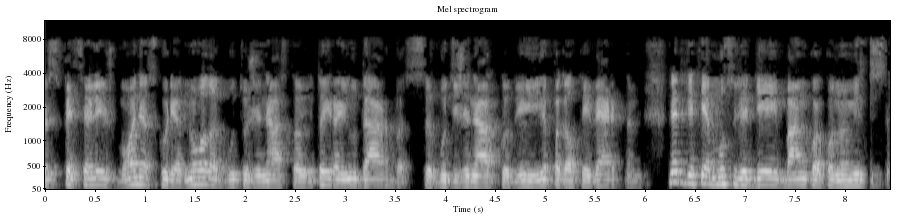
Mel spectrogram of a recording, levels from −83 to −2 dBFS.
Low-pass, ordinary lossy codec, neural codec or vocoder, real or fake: 9.9 kHz; MP3, 32 kbps; none; real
